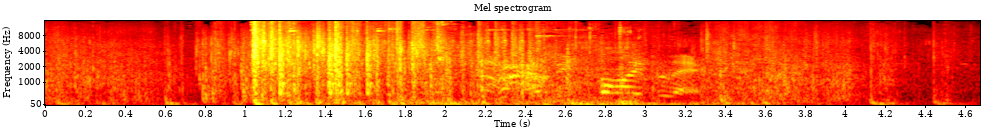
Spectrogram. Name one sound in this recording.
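Rapid gunfire bursts out close by.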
